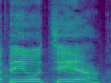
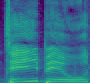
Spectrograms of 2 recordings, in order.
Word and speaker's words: Thibault: pas béat c'est pas bot c'est Tibo tout simplement comme ça se prononce et elle te rajoute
